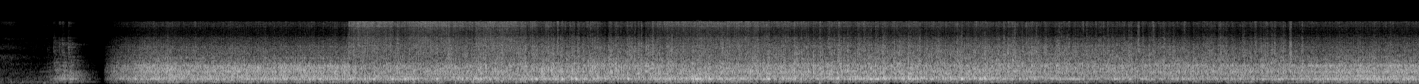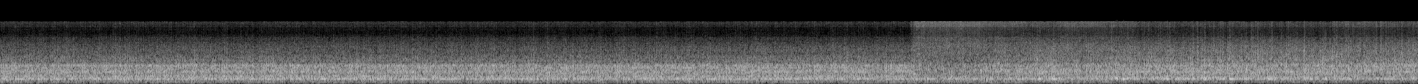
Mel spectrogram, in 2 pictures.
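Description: Homemade corn sheller running steadily, its belt-driven drum and paddles spinning as it shells corn; the machine noise starts about a second in.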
